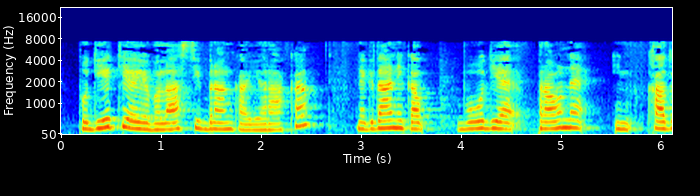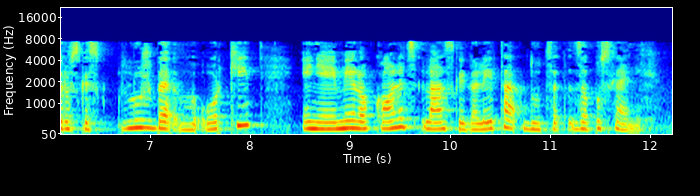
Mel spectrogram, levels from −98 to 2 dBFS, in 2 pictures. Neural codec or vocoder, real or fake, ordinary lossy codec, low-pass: none; real; MP3, 32 kbps; 7.2 kHz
